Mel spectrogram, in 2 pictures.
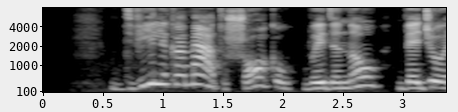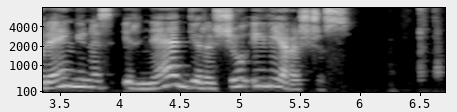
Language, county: Lithuanian, Vilnius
